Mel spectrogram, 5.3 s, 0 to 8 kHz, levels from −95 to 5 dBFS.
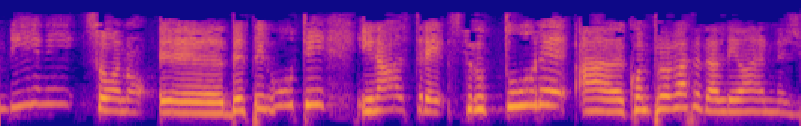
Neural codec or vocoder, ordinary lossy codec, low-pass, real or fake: codec, 16 kHz, 1.1 kbps, Voila-Tokenizer; MP3, 24 kbps; 7.2 kHz; fake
